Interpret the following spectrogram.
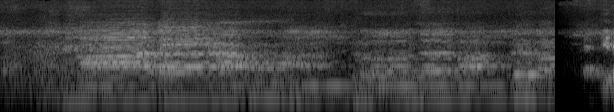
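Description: Buddhist monks' pirith (Pali paritta) chanting over a microphone, in long drawn-out notes held on a few steady pitches. It breaks off suddenly near the end.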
